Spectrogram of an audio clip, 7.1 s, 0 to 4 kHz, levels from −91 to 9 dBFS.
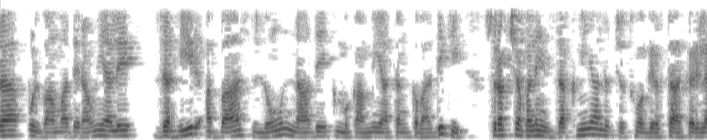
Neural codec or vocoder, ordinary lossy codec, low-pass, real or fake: none; none; 3.6 kHz; real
